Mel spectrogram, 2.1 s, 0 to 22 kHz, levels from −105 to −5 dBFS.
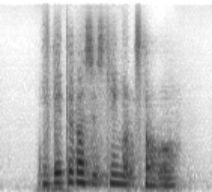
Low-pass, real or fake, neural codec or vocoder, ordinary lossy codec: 19.8 kHz; fake; codec, 44.1 kHz, 0.9 kbps, DAC; none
